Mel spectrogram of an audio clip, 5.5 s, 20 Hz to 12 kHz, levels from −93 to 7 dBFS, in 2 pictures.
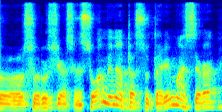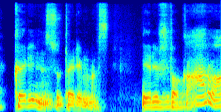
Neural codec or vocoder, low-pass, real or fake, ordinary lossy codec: autoencoder, 48 kHz, 32 numbers a frame, DAC-VAE, trained on Japanese speech; 10.8 kHz; fake; AAC, 64 kbps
